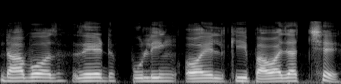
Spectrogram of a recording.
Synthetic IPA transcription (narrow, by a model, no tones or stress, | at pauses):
ɖaboɾɾeɖpuliŋɔjlkipaoad͡ʑatːɕʰe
